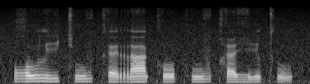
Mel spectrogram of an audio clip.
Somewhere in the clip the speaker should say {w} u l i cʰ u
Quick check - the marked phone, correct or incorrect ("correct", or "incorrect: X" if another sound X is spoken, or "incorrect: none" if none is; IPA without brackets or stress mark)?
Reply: incorrect: ʁ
